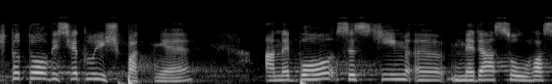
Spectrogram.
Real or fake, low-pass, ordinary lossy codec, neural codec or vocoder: fake; 7.2 kHz; Opus, 32 kbps; codec, 16 kHz, 2 kbps, X-Codec, HuBERT features, trained on general audio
